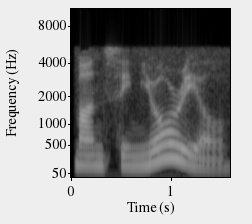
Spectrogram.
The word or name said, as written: monsignorial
